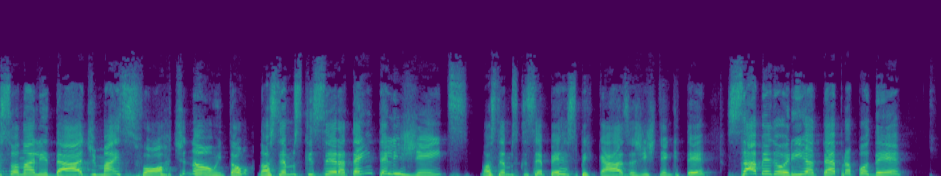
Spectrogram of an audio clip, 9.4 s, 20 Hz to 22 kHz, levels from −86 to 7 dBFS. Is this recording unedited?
no; 2 cuts; at 2.5 s, 7.2 s

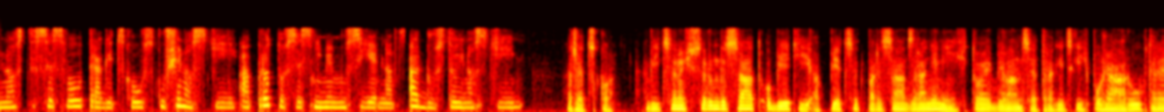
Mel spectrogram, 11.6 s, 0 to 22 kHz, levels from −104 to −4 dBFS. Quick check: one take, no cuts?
no; 1 cut; at 4.0 s

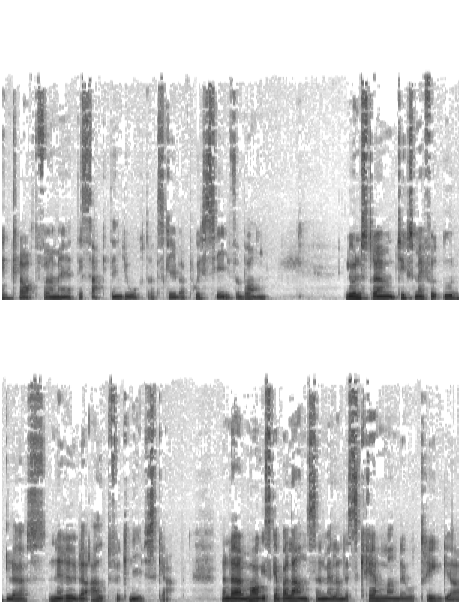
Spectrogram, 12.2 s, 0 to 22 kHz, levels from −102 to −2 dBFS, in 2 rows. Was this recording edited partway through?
yes; 1 cut; at 1.1 s

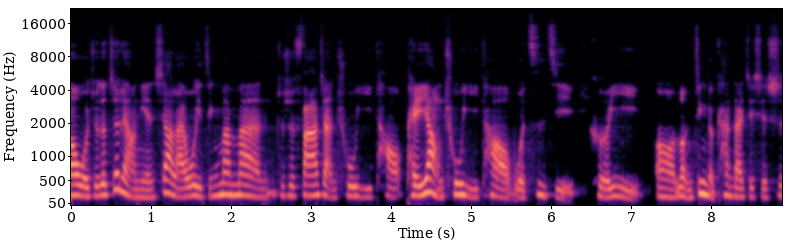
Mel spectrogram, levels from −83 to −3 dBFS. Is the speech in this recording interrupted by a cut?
yes; 2 cuts; at 6.4 s, 7.2 s

